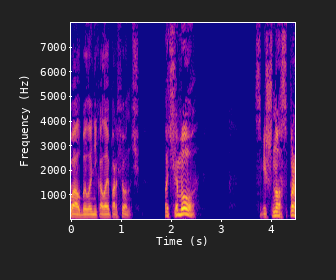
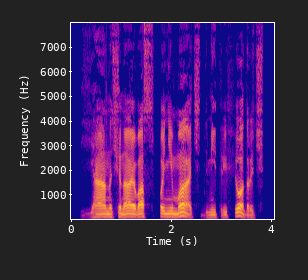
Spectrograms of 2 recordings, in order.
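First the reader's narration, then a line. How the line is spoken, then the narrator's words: Soft, sympathetic drawl. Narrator (Russian): мягко и даже как бы сострадательно протянул прокурор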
